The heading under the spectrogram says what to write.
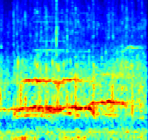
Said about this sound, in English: Please, another round of applause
